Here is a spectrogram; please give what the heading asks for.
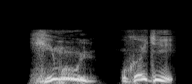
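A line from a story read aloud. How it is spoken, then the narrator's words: Lost, creaky voice. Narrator (Russian): потерянно проскрипел Мармелад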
